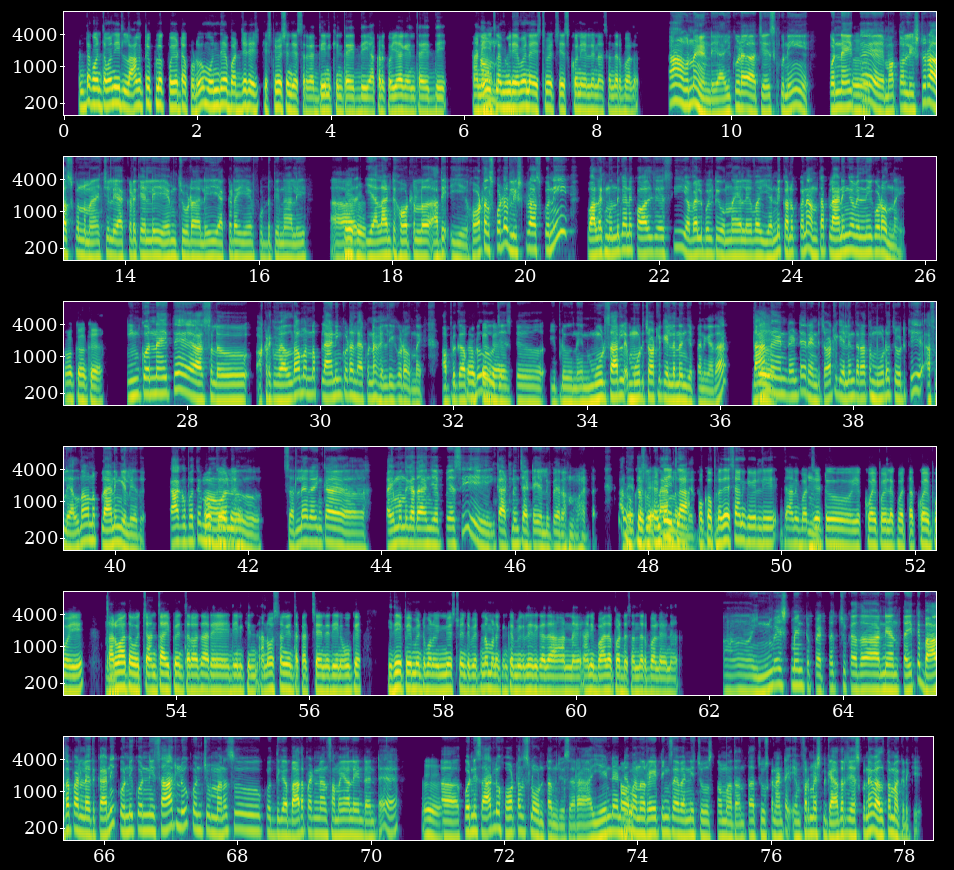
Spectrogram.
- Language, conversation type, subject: Telugu, podcast, ప్రయాణాలు, కొత్త అనుభవాల కోసం ఖర్చు చేయడమా లేదా ఆస్తి పెంపుకు ఖర్చు చేయడమా—మీకు ఏది ఎక్కువ ముఖ్యమైంది?
- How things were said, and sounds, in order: in English: "బడ్జెట్ ఎ ఎస్టిమేషన్"; in English: "ఎస్టిమేట్"; in English: "లిస్ట్"; in English: "యాక్చువల్లీ"; in English: "ఫుడ్"; in English: "హోటల్‌లో"; in English: "హోటల్స్"; in English: "లిస్ట్"; in English: "కాల్"; in English: "అవైలబిలిటీ"; in English: "ప్లానింగ్‌గా"; in English: "ప్లానింగ్"; in English: "జస్ట్"; in English: "టైమ్"; chuckle; in English: "పేమెంట్"; in English: "ఇన్వెస్ట్‌మెంట్"; horn; in English: "హోటల్స్‌లో"; in English: "రేటింగ్స్"; in English: "ఇన్ఫర్మేషన్ గ్యాద‌ర్"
